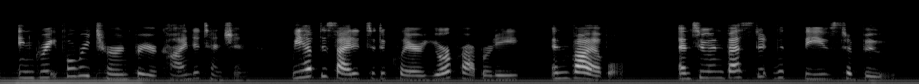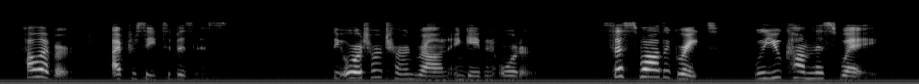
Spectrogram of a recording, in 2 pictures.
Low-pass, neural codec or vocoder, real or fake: 7.2 kHz; none; real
